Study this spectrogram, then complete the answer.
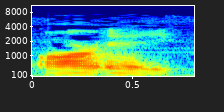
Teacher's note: it sounds almost as if I'm saying d, sayonara, but actually that is the r sound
